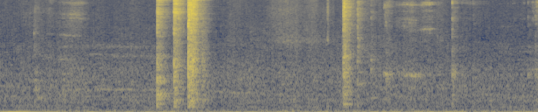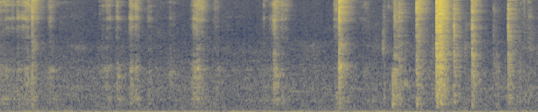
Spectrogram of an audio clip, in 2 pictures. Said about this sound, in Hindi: अब हम इसकी कटिंग कर लेते हैं।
